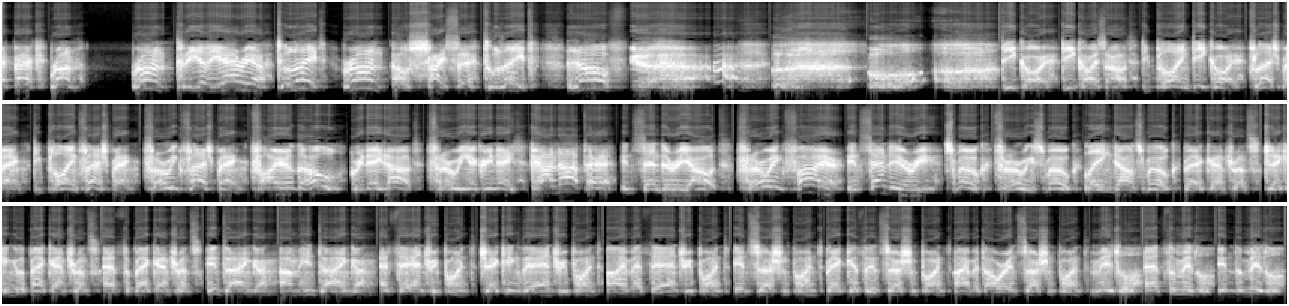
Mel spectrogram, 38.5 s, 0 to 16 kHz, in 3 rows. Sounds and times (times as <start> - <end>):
Speech: 0.0 - 38.5.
